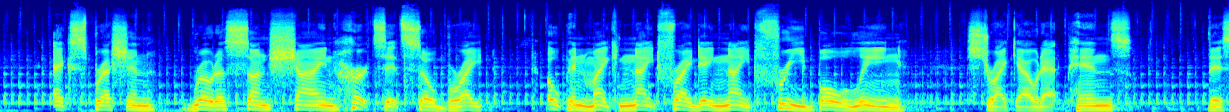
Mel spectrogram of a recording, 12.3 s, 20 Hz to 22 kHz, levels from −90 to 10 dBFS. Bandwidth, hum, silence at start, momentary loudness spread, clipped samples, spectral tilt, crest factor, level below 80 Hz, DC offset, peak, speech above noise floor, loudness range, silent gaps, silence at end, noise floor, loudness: 16.5 kHz; none; 0.05 s; 9 LU; under 0.1%; -4 dB/octave; 12 dB; -64 dBFS; under 0.1%; -12 dBFS; 21 dB; 2 LU; none; 0 s; -44 dBFS; -23 LUFS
